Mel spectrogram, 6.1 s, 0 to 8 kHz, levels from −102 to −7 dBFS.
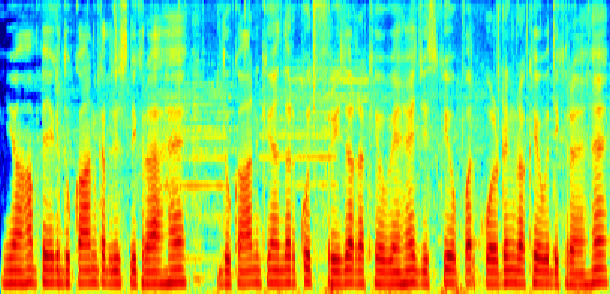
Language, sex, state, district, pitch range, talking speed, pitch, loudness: Hindi, male, Jharkhand, Garhwa, 125-135 Hz, 255 wpm, 130 Hz, -16 LUFS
